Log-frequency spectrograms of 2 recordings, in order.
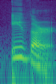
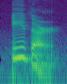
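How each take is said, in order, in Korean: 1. 미국식 발음이에요. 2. 미국식 발음이에요.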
